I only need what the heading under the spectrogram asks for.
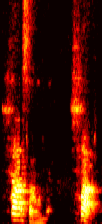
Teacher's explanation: it is voiceless sound, and the place is dental, and manner is fricative because the air flows from narrow gap actually.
